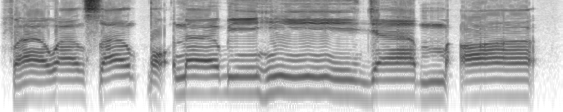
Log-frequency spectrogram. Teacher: Di situ ada mim mati ya, mim sukun bertemu dengan huruf ain, maka harus dibaca izhar syafawi. Jadi jangan dibaca lama atau jangan didengungkan. Fawasatna bihi jam'a, langsung ya.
